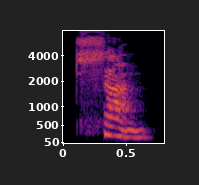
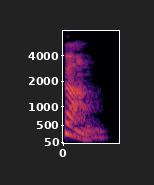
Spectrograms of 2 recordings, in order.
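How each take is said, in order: First: The s has air flowing out the sides. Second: The s is made with the tongue between teeth. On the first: "the air's flowing down the side of their mouth" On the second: "the tongue just comes straight out between the front teeth"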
